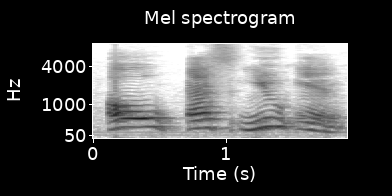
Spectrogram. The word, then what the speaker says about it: Osun: Now, we say Oshun, but it's spelled O-S-U-N in Yoruba. But the Yoruba pronounce their S's as sh. They don't pronounce S as s like we do.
